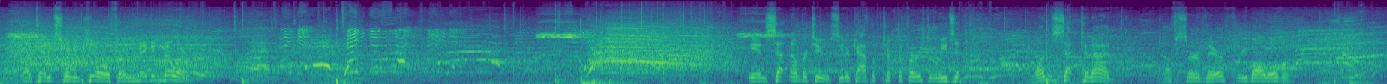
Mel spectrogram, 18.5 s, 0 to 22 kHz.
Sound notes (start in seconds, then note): 7.1 whistle blows; 7.3 crowd cheering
